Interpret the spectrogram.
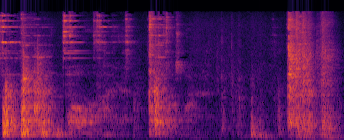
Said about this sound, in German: spült das Geschirr. Teller, Bestecke, Löffel. Alles wird zum Abtropfen gut einsortiert.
